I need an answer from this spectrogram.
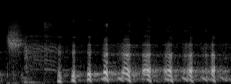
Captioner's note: laughter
